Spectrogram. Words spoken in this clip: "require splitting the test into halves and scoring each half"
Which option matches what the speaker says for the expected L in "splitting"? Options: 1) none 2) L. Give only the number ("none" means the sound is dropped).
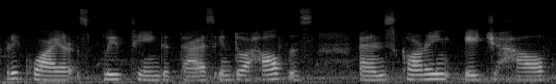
2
